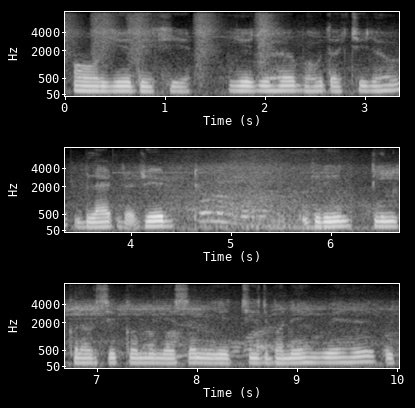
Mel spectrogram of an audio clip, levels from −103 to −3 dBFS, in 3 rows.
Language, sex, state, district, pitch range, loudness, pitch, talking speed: Hindi, male, Bihar, Purnia, 125-135 Hz, -25 LUFS, 130 Hz, 120 wpm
